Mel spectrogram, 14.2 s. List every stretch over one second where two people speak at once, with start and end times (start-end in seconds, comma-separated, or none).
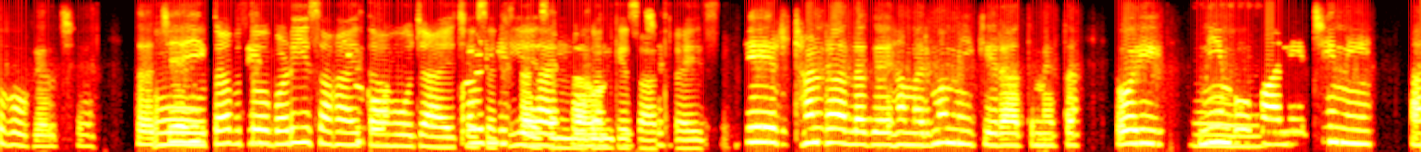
4.6-6.6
